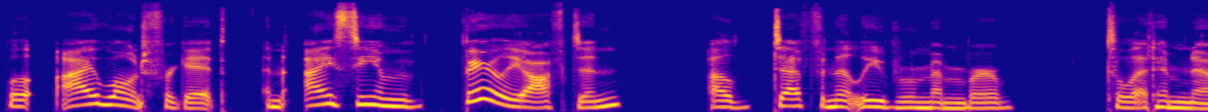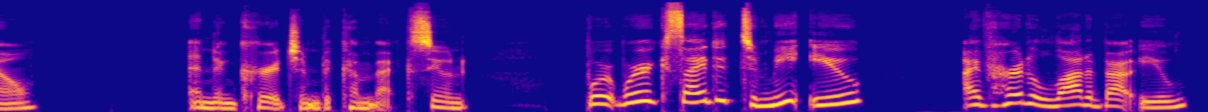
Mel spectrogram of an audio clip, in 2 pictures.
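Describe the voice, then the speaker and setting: A woman's voice: mid-range voice, lively intonation, moderate pace, a little mellow, no room sound, studio quality. A woman improvising in-character conversation as a tabletop game player, polite and a little hesitant. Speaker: player in a tabletop role-playing podcast.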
